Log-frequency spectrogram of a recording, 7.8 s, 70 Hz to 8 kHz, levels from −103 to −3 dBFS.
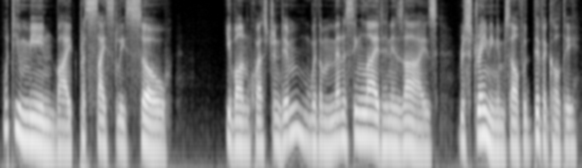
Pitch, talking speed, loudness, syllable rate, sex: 135 Hz, 160 wpm, -18 LUFS, 5.3 syllables/s, male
